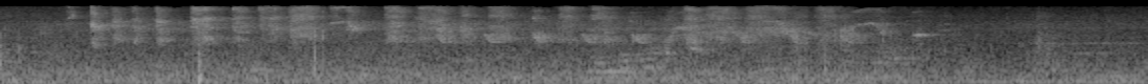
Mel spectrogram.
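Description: Small birds twittering: a quick run of high-pitched chirps starting about half a second in and dying away near the end, over faint outdoor background noise.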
